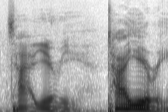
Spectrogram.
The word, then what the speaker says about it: Tigh Appiah: Tigh, you got to pronounce this for me. Tigh Appiah. That's right. Yep. Tigh Appiah.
